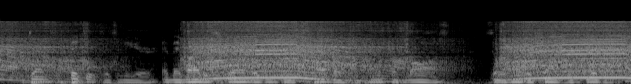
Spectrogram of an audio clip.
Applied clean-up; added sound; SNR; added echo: none; Domestic sounds, home sounds; -5 dB; reverberation time 0.2 s.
